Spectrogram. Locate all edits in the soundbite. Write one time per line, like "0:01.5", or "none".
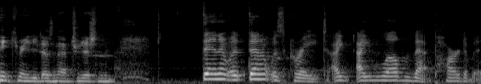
0:01.1
0:02.4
